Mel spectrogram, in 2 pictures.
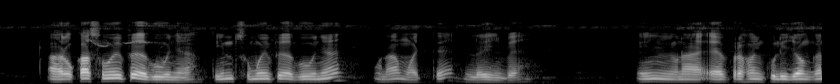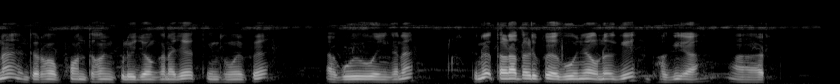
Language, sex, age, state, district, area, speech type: Santali, male, 30-45, West Bengal, Birbhum, rural, spontaneous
